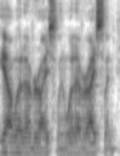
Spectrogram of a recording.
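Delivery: low, soft, bored brush-off; dismissive. Retold or imitated. Ex boyfriend waving off her Iceland dream, soft and bored. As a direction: shrug it off as if it bores you.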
